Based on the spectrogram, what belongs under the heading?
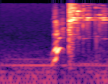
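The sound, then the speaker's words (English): A drinking glass hits the floor and shatters in one sudden, loud crash, with bright tinkling shards scattering and ringing briefly afterward. No voices are heard. “I just broke my glass.”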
